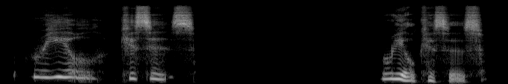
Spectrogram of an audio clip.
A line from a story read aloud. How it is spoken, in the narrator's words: Her lips still touched mine, moved against mine as she murmured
